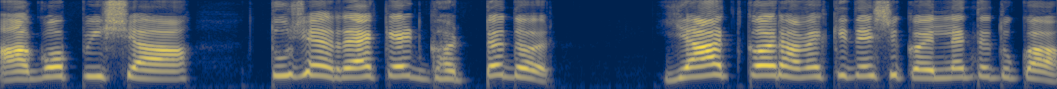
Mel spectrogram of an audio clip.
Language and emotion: Goan Konkani, angry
